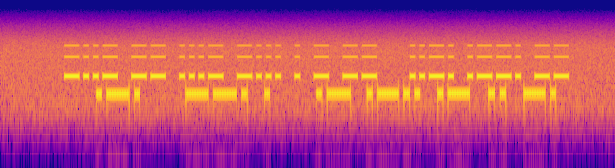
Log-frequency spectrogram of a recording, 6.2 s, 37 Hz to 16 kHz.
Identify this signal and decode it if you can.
Morse code, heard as two keyed tones. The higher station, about 25 wpm, 1020 Hz: XMVBETM FPM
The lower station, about 23 wpm, 550 Hz: R GE ALAIN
